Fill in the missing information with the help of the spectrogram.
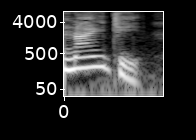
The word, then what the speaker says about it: ninety: 不是 ninety。 nine 那个嗯的音要念出来，ninety，一百，one hundred， hundred 啊，记住也可以讲 a hundred，你不用 one 也可以用 a 代替 a hundred，不是 a hundred， one hundred 就是一百，那个 hundred 就是百，加一个 one 的时候就一百， a hundred 也是一样。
